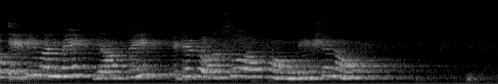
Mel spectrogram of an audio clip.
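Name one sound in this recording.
A young woman speaks calmly and clearly nearby.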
